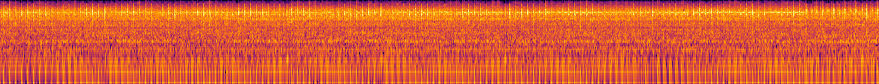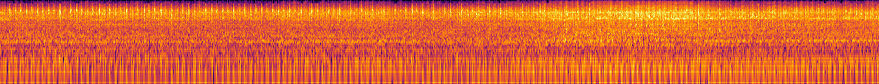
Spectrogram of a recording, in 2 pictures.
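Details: Small engine running on a homemade tri-fuel conversion kit; loud, hammering, uneven lumpy beat, hunting under load: rough running. Owner suspects the hose's tiny inner diameter restricts fuel flow; unconfirmed.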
